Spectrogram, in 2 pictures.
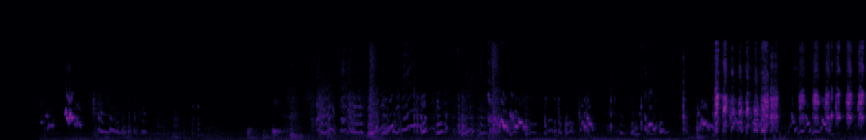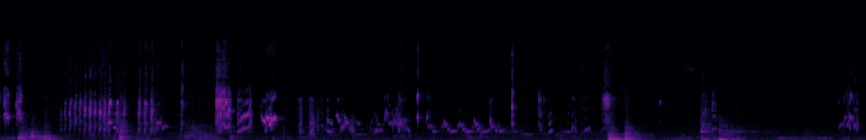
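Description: Budgerigars chatter busily, with rapid warbling chirps and scratchy squawks overlapping.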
